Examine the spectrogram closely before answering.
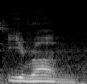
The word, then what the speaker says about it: Iran: It's Iran, like an electronic run, Iran." Oh, well, I say Iran, so I'm sorry.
